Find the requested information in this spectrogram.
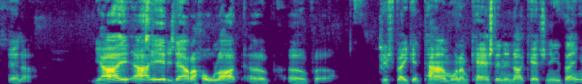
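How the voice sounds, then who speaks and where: A man with a Southern US accent speaks at medium pitch and a moderate pace in a relaxed tone, with a dry, close sound and no echo. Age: 60s. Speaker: outdoor cooking and fishing YouTuber. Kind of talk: casual vlog talk. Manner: relaxed, rambling with repetitions.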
